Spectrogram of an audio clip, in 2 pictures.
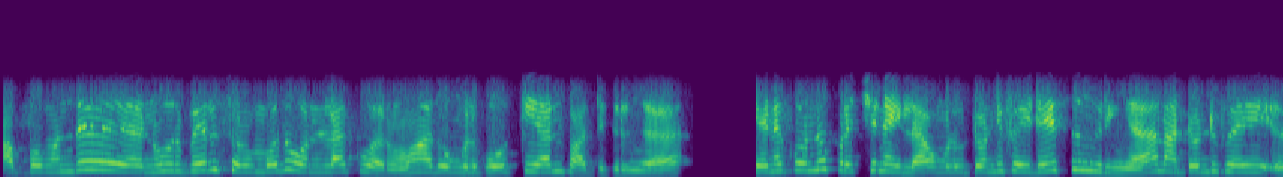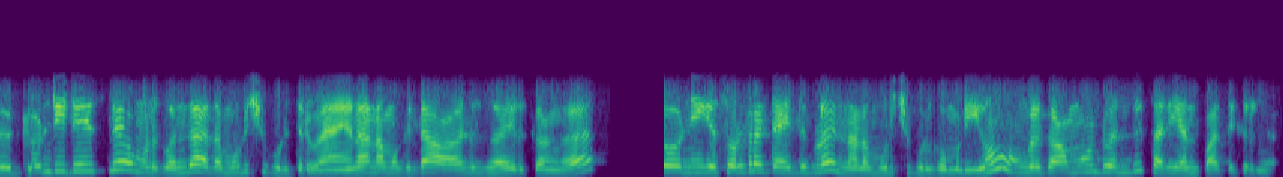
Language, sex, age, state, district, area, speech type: Tamil, female, 30-45, Tamil Nadu, Sivaganga, rural, conversation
